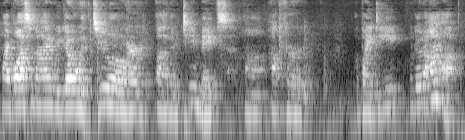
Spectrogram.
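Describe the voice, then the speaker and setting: A woman comedian on stage tells her stories in a chatty way and lands each punchline with a rhetorical question. The recording is very echoey and heard from far off. Audience laughter and room noise come through clearly behind her. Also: mid-range voice, normal speed. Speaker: stand-up comedian. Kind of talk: stand-up storytelling. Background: audience laughter and room ambience.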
